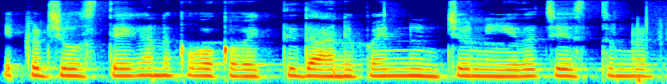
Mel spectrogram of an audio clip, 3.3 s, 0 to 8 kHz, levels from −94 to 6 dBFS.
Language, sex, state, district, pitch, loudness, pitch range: Telugu, female, Andhra Pradesh, Krishna, 200 Hz, -17 LUFS, 195-205 Hz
